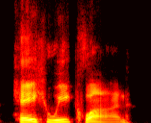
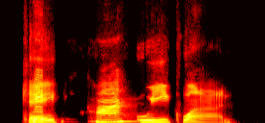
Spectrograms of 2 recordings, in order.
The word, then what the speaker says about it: Ke Huy Quan: So I'm hoping, though, that Ke Huy Quan. – Ke Huy Quan.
